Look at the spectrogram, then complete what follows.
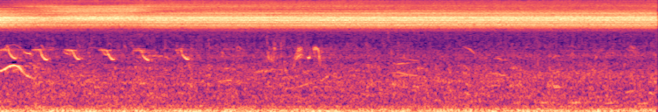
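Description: Steady high-pitched insect chorus, with a bird giving a quick run of about seven short falling chirps in the first second and a half and a few fainter calls later.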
